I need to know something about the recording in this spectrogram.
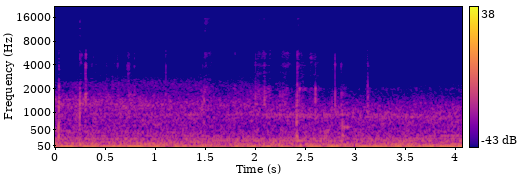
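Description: Outdoor street ambience: a steady low rumble with a scatter of light, irregular clicks and scrapes, most of them in the first three seconds.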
